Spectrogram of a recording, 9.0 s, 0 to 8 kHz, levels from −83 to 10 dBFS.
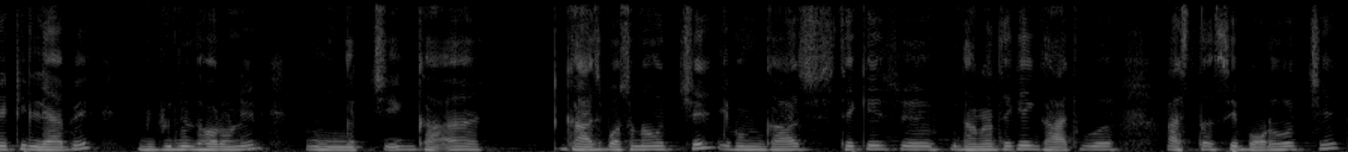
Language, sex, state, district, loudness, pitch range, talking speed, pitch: Bengali, male, West Bengal, Kolkata, -43 LUFS, 150-170 Hz, 135 wpm, 160 Hz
